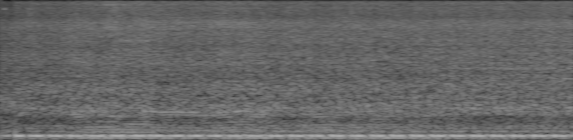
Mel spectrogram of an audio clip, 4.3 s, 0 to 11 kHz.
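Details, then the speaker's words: 2014 Gen 1 Ford Raptor at idle with wheels turned both ways after pulley fix; steady, even engine hum with no groan or whine, normal power steering, the original pump never needed replacing. "it was this thing this thing the whole time so in reality she didn't need a new steering pump"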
